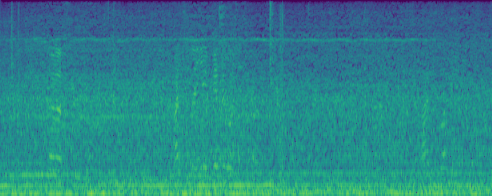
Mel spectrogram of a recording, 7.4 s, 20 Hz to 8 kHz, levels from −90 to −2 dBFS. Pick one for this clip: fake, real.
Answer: real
